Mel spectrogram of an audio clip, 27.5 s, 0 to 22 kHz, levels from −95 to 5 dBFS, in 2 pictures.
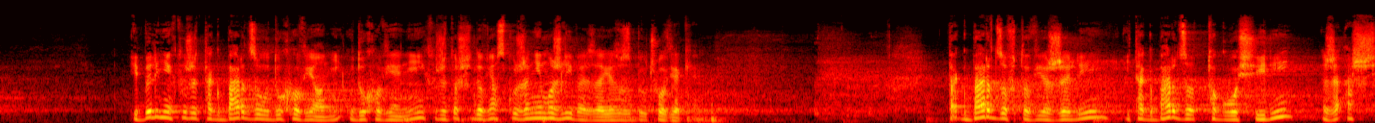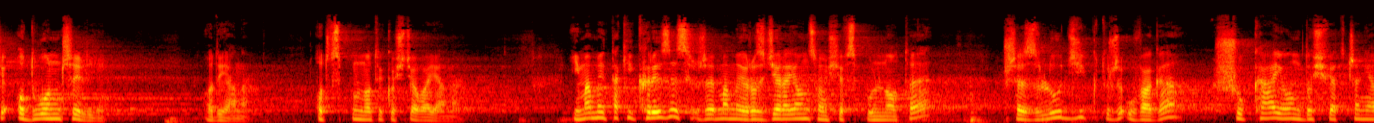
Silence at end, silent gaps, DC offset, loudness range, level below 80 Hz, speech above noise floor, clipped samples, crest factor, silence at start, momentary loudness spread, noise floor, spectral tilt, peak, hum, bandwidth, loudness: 0 s; none; under 0.1%; 6 LU; -68 dBFS; 33 dB; under 0.1%; 22 dB; 0.05 s; 20 LU; -64 dBFS; -4 dB/octave; -10 dBFS; none; 13 kHz; -31 LUFS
